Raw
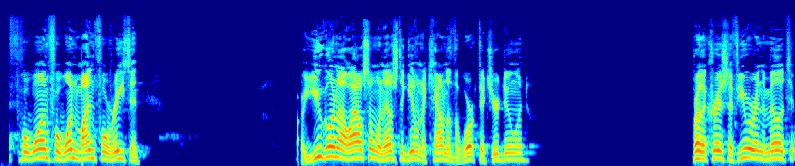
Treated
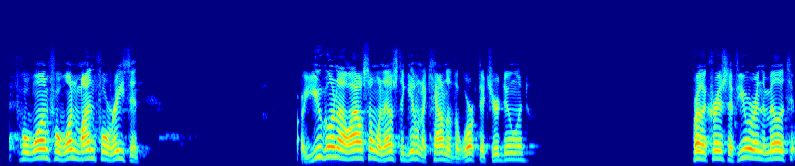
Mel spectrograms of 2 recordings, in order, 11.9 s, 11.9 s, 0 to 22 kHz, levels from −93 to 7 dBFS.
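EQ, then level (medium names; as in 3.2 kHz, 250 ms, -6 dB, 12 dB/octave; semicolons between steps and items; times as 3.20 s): distance through air 190 m; cabinet simulation 400–4700 Hz, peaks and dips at 430 Hz +5 dB, 640 Hz +8 dB, 1.4 kHz +8 dB; -7.0 dB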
